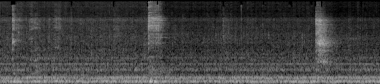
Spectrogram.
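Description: Crab cooking in spicy red masala in a pan, a soft steady sizzle with occasional sharp scrapes of a spoon stirring, quiet and close.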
